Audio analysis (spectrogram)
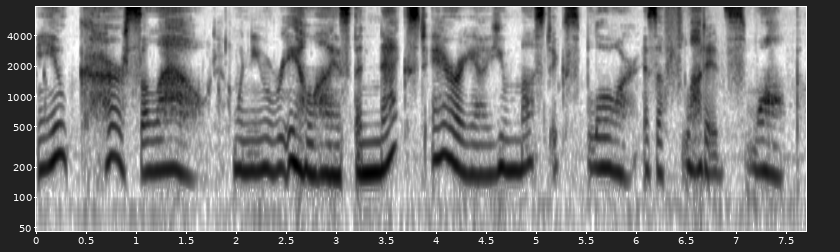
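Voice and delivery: ordinary delivery, nothing marked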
